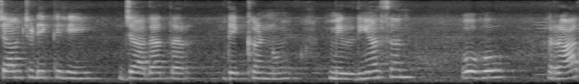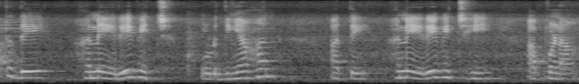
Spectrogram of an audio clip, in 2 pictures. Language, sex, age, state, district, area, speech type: Punjabi, female, 30-45, Punjab, Ludhiana, urban, spontaneous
